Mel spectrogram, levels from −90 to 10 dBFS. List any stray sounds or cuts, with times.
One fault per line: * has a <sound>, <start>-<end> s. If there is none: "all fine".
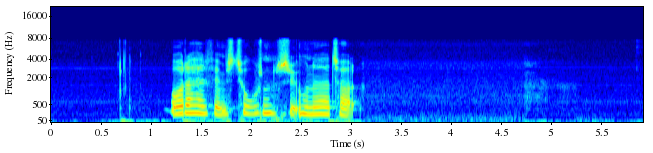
all fine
